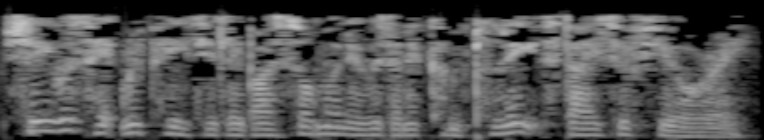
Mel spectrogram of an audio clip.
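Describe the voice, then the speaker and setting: A woman's voice: extremely low pitch, sing-song, a little fast. A woman playing a persistent, probing police family liaison officer in a naturalistic radio drama. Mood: insistent. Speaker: actor in a crime drama. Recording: dull radio recording, faint noise.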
